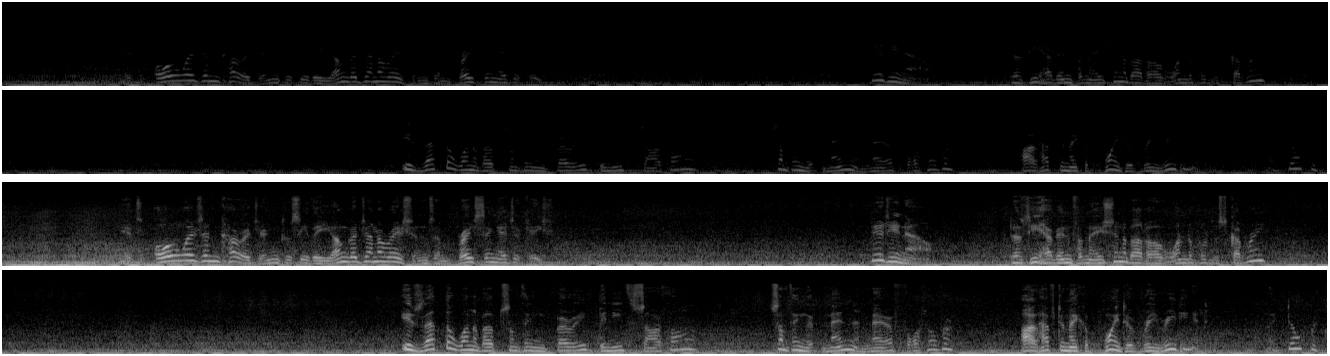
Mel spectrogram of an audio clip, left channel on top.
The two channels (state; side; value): quieter; left; 23.8 dB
